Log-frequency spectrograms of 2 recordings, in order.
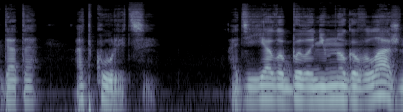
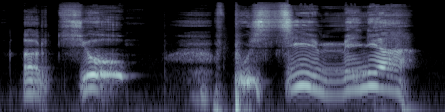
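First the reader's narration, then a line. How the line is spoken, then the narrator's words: Hoarse voice. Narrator (Russian): раздался хриплый голос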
